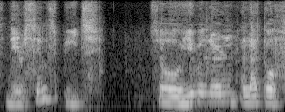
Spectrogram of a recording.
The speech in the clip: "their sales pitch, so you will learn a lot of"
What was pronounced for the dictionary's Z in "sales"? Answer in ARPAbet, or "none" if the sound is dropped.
S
